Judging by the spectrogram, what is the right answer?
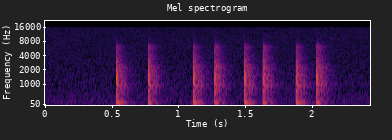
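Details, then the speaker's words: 8-ohm speaker reading 6.9 ohms, tested with a 9 V battery across terminals: eight crisp separate clicks as the cone moves out each time; normal speaker cone click, driver good. "hear both that noise and we can see that the cone is is moving out whenever we put a little bit of power into it"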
